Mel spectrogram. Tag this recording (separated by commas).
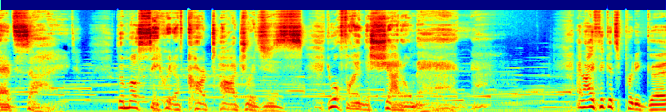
Male speech, Speech, Music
